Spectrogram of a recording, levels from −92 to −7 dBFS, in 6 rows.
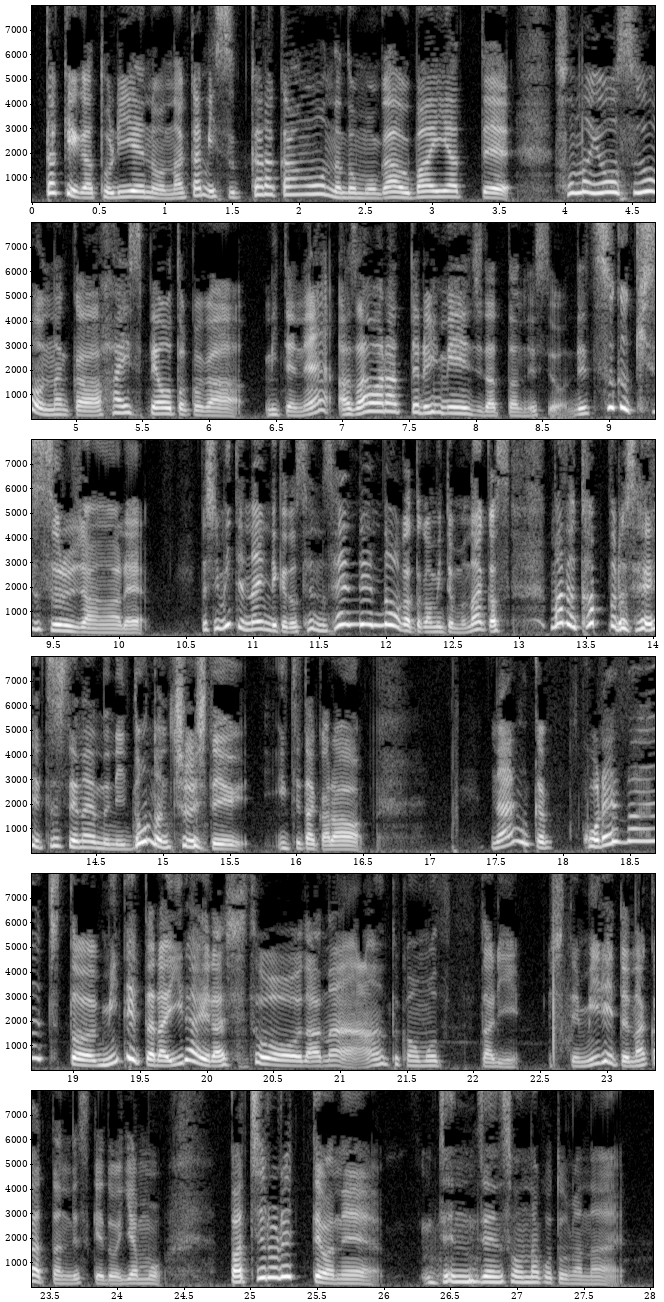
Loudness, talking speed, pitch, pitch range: -18 LUFS, 395 characters per minute, 230 Hz, 190-325 Hz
